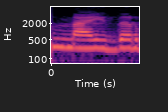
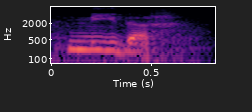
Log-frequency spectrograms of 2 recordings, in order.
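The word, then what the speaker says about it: neither: पुरानी इंग्लिश में इनको आइदर और नाइदर पढ़ा होगा आपने कहीं, है ना, आइदर और नाइदर नोर। लेकिन ऐसा नहीं है, इसकी प्रोनाउंसिएशन चेंज हो गई है। दैट इज ईदर नीदर, ऐसे बोला जाता है।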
